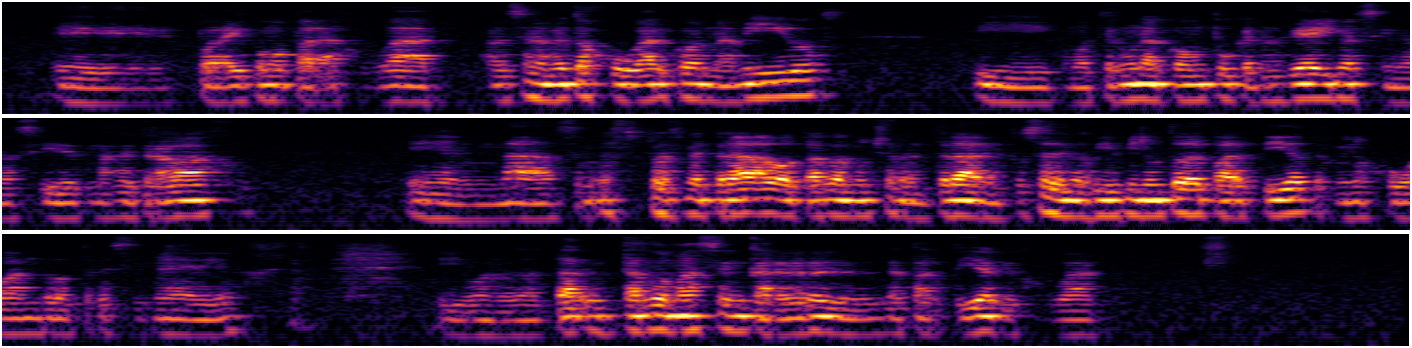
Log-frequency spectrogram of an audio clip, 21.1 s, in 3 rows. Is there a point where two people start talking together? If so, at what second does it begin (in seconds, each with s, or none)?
none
